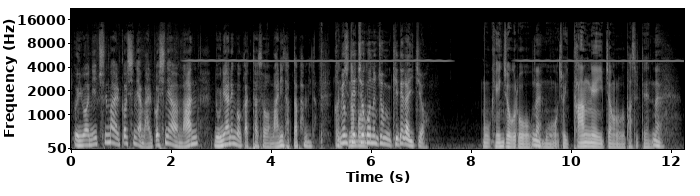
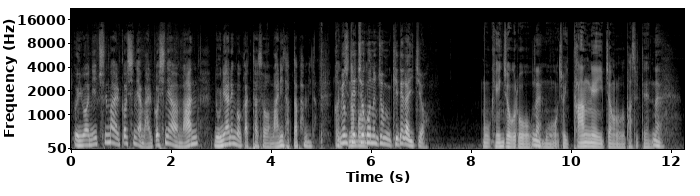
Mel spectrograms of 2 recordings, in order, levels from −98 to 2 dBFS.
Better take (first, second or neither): second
